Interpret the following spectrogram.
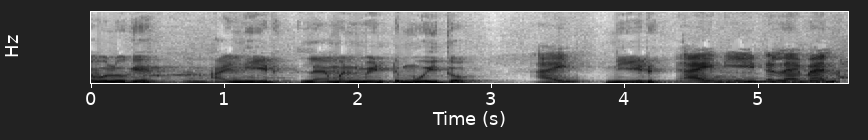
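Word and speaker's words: mojito: नहीं पढ़ते ना इसको जो जे होता है वो साइलेंट होता है क्या बोलोगे मोहित हे वन मोइतो फॉर मी बोलो हे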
